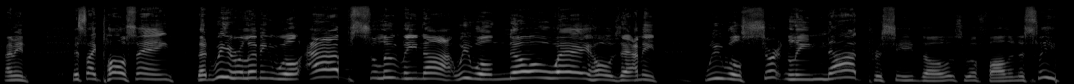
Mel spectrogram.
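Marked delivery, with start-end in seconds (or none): 4.6-6.3 no way, Jose pushed out louder and higher; emphatic. Shown as a demonstration. Preacher stressing Paul's certainty, emphatic. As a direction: punch no way, Jose. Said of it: "it's super emphatic".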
